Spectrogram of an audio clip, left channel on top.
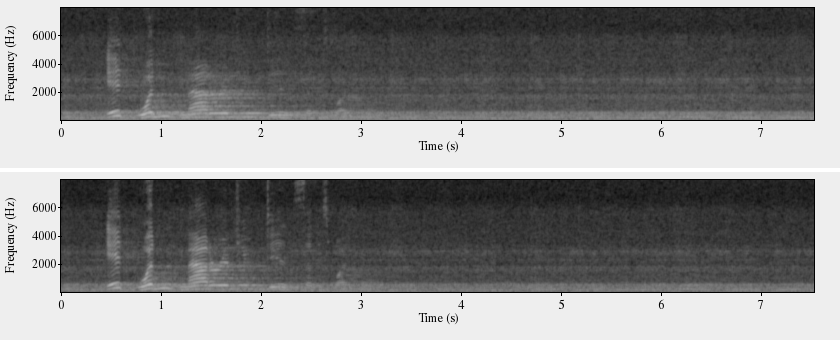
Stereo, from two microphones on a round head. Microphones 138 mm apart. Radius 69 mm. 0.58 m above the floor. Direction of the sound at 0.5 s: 20° right (ahead or behind).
